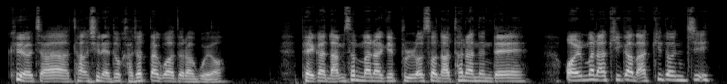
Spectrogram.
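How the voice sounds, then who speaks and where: A man's voice: on the high side, moderate pace, dry recording, studio quality, voice pushed up, natural voice. A man voicing a hurt, long-suffering middle-aged mother who talks in a pleading, emotional way. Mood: angry.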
